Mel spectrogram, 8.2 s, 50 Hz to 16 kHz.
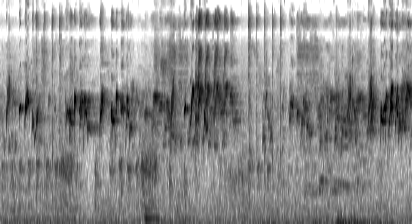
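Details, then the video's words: Red-whiskered bulbul in morning song, performing 'double 2-3' and 'rik' phrasing: repeated chirpy warbling bursts separated by brief gaps, lively and bright throughout, with faint background chirps. "เสียงนกกรงหัวจุก ร้องเบิ้ล2-3 ร้องริก"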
